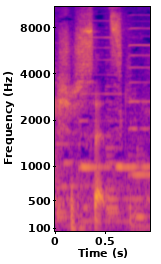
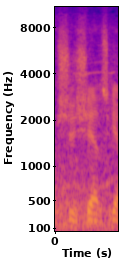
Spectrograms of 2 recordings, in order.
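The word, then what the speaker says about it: Krzyzewski: I give him credit for the spelling of Shashevski. I'm not sure he quite nailed the pronunciation of Shasheeski, but how about the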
